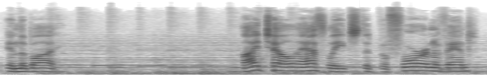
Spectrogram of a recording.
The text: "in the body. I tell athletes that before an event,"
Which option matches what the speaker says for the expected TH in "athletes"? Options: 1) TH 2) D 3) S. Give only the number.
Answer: 1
